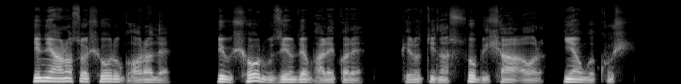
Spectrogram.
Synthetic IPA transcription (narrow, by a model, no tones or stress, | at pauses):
t̪ɪniaːɽ̃ɔsɔʃoːɾuɡʱɔɾalɛ | t̪eːuʃoːɾud͡zẽːʊ̃nd̪ɛbʱaːɭɛkɔɾɛ | pʰɪɾot̪ɪnãsobʱiʃaːɔɾk̪ɪ̃jãuɛkʰʊʃ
